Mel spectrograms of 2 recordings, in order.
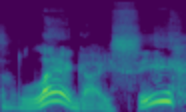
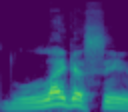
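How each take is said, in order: First: It is said slowly with a break after leg. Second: It is said quickly as one run-together word.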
